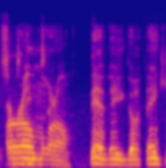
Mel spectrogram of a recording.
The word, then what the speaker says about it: Morrall: So Earl Morrall.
